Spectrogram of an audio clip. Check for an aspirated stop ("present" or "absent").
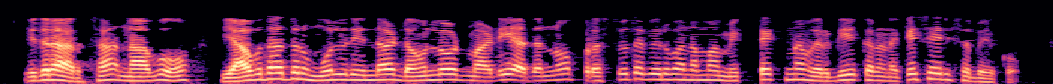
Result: present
